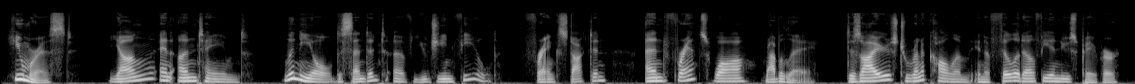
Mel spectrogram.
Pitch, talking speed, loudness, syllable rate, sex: 145 Hz, 120 wpm, -19 LUFS, 4.6 syllables/s, female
